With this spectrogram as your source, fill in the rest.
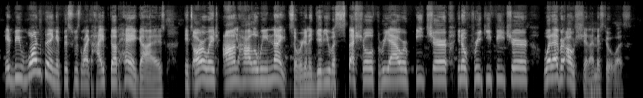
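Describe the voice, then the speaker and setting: A bright, sharp tone with an American accent, lively intonation, big swings in loudness and a moderate pace, in a dry, close sound with no echo. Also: man, high pitch for a man. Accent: faint New York, mostly subdued. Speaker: wrestling podcast co-host. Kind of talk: casual chat.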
